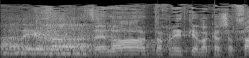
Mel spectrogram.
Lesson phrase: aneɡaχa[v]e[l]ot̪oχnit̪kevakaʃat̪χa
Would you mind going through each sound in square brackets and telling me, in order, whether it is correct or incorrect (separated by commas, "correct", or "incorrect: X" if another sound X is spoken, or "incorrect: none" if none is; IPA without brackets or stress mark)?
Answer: incorrect: z, correct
